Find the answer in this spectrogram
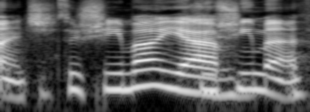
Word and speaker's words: Tsushima: excited to see more ghosts of I can't pronounce this Jew shima-ya Tsushima yeah she meant like well actually you know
